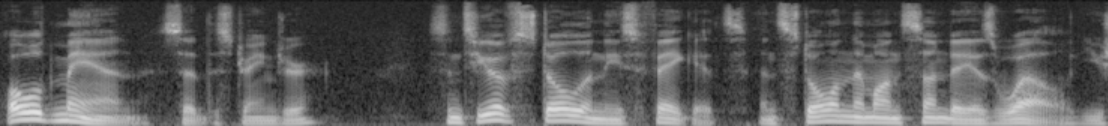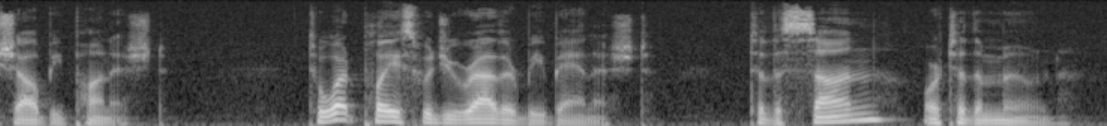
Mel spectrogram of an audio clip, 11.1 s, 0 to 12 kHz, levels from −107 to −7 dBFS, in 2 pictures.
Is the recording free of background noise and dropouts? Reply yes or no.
yes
